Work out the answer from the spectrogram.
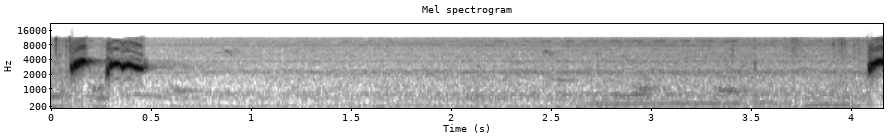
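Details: In a cage, a female bird sings to summon the male: one loud two-note chirp, rising then falling, followed by a long quiet pause before another note begins.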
